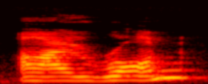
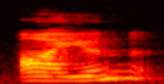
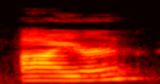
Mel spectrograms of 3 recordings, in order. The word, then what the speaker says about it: iron: Be careful of the pronunciation. It's not iron, remember? It's iron in British English and iron in American English.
